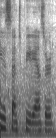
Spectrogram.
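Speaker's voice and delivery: ordinary delivery, nothing marked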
